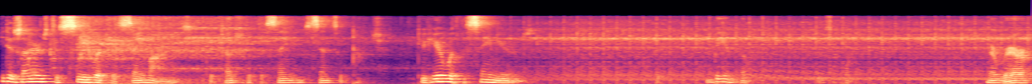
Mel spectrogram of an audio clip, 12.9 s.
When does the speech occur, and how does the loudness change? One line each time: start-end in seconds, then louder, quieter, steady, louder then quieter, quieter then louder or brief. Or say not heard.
0.0-6.7 quieter then louder
8.2-10.7 brief
12.3-12.8 brief.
